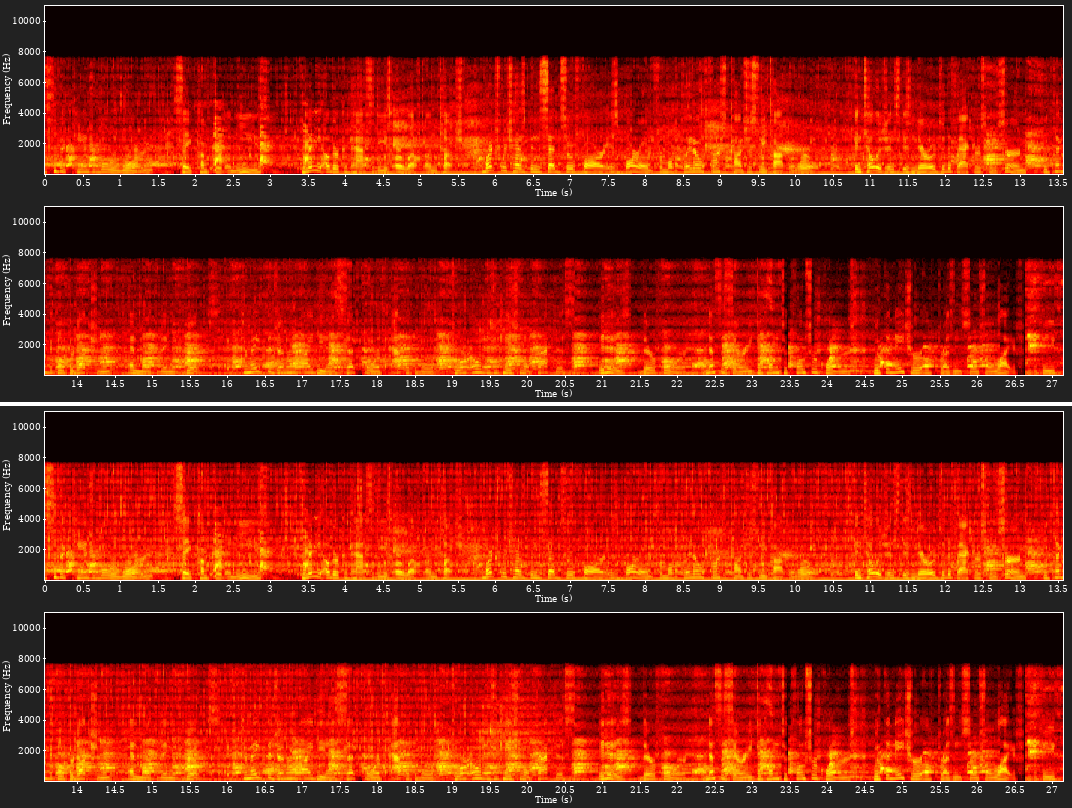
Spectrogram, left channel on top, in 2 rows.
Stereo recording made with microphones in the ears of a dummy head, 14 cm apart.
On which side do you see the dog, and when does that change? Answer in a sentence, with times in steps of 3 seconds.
In this clip you hear the dog in the centre from 0 s, on the left from 3 s and in the centre from 12 s.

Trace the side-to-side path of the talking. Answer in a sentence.
You can hear the talking move from right to left and back again.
